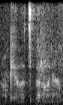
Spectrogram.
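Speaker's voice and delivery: soft unvoiced whisper. Real, not acted. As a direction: whisper it to yourself. Dolls vlog, hushed aside.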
